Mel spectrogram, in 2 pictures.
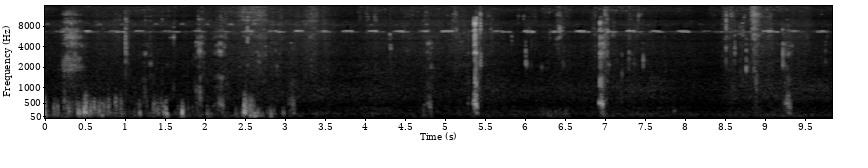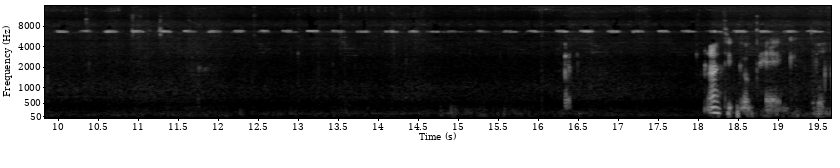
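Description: An insect chirping steadily in a thin, high, evenly pulsed call, about two chirps a second. Scattered rustles and clicks of handling in the grass and fence come and go, busiest in the first three seconds.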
